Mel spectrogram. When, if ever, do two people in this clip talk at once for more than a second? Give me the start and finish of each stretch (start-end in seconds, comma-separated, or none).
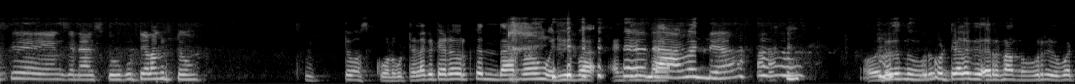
none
